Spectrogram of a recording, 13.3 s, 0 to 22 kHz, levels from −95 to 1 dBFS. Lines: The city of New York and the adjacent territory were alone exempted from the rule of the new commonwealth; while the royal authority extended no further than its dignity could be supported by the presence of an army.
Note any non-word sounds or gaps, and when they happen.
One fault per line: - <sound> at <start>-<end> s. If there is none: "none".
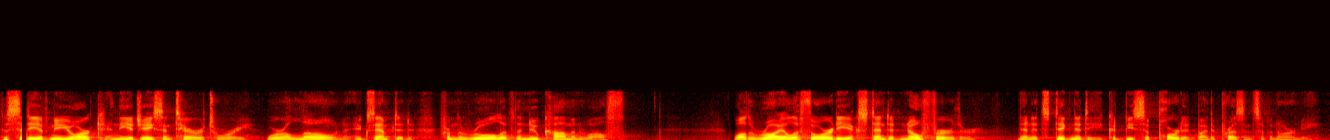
- dropout at 0.2-0.3 s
